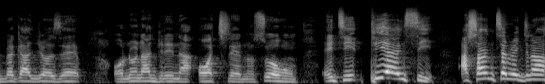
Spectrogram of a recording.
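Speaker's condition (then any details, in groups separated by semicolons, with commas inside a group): No condition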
